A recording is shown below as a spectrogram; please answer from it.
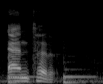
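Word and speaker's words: anther: आप इस फूल का पैंथर इस फूल के पैंथर से टच करा देते हैं सॉन्ग में। सर इट्स एंथर, पी sir silent like in psychology pseudo.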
